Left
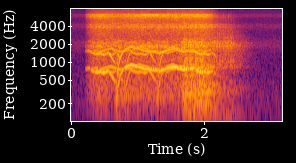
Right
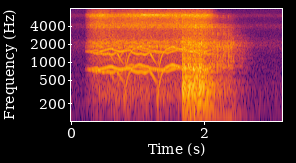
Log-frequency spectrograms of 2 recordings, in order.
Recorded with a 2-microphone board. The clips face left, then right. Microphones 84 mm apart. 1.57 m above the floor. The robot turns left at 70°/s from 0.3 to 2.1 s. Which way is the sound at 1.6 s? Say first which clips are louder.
Right 1 dB; 100° right.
